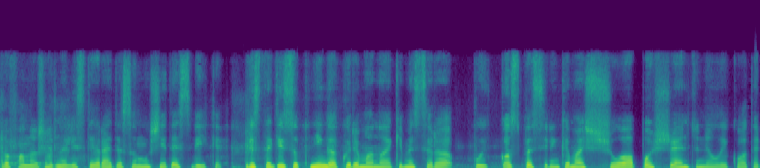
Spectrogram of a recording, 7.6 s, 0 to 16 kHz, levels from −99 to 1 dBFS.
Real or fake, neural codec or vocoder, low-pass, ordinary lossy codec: fake; codec, 24 kHz, 1.2 kbps, DualCodec; 10.8 kHz; AAC, 64 kbps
